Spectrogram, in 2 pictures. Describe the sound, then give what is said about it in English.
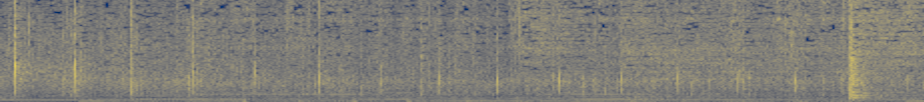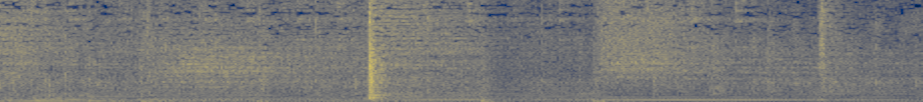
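An audience applauds, giving the Lord a hand, with a steady patter of claps and a few sharper, louder hits, while sustained musical tones hum underneath throughout. “Give the Lord a hand.”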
